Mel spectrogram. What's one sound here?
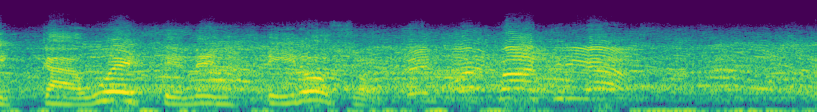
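A middle-aged man shouts angrily close by.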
